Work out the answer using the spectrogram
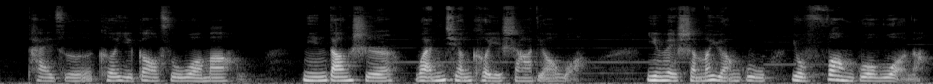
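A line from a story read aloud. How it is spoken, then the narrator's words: Respectful question. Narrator (Chinese): 范莫达王向长生太子请教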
